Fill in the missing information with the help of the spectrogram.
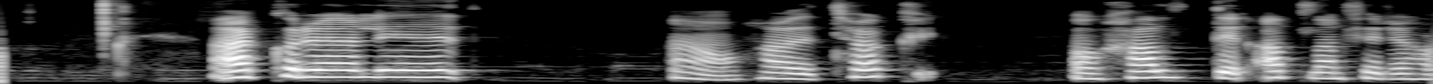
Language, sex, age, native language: Icelandic, female, 30-39, Icelandic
